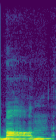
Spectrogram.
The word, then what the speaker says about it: Mahon: won by supporters of Mahon. Okay, so there's been a oh, it's just Marn. I keep getting that wrong. Sorry, WGB. Marn. Yeah, I mean, why pronounce it how it's spelt, right?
